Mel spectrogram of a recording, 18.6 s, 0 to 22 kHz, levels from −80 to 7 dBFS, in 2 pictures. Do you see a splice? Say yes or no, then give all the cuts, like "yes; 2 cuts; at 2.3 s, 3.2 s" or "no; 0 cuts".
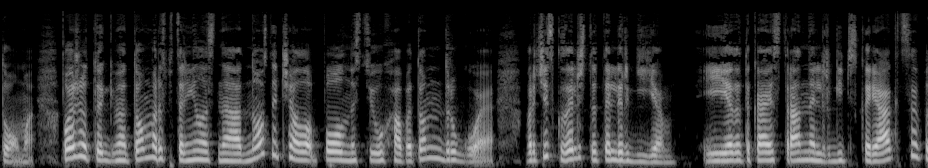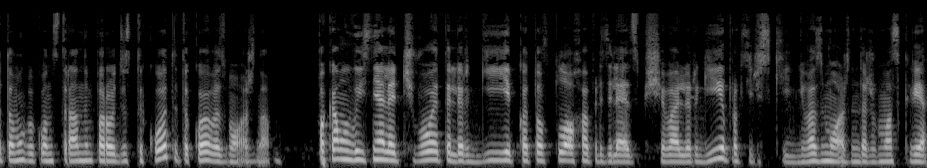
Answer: no; 0 cuts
